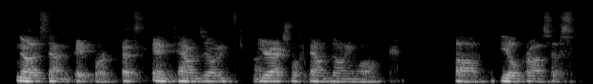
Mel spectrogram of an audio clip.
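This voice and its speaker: Somewhat breathy and fairly high in pitch, a man speaks with monotone, flat intonation. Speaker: applicant at town meeting. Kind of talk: public meeting debate. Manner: fast.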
